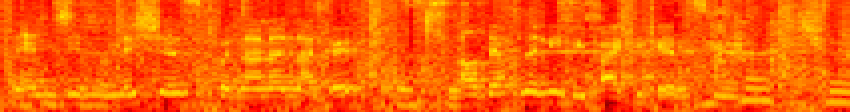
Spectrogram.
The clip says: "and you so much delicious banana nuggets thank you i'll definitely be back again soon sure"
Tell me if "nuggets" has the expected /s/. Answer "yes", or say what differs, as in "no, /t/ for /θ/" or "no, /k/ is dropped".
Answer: no, /s/ is dropped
